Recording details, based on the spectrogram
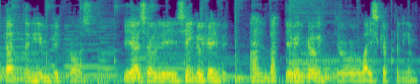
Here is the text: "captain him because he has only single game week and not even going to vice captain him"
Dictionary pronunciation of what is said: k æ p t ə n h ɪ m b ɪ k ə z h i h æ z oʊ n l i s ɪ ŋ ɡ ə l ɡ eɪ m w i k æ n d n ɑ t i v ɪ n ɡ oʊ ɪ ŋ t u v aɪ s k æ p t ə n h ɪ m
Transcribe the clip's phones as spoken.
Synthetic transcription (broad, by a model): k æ p t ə n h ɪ m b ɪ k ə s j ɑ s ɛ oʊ l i s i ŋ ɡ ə l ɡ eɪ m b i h æ n d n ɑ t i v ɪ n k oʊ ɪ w t u v aɪ s k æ p t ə n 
